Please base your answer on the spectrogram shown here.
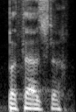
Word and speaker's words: Bethesda: that right like that's such a weird word Bethesda all right I did say it right all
